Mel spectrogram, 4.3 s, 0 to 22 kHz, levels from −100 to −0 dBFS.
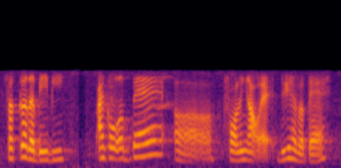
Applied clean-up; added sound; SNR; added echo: none; none; none; none.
